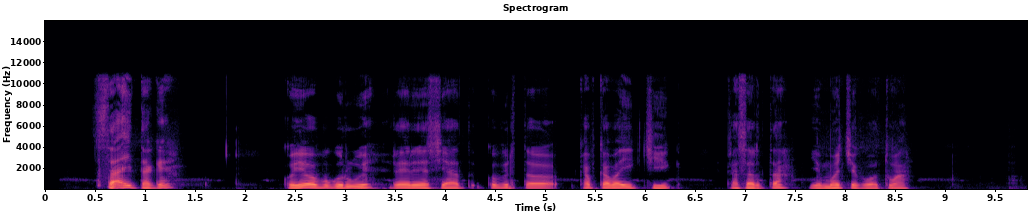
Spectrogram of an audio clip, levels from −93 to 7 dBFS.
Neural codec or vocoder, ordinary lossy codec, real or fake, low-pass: none; none; real; 10.8 kHz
